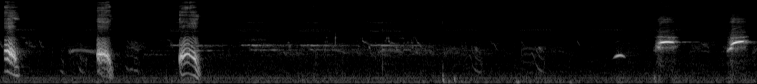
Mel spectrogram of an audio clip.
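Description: Grey francolin, female, giving loud harsh notes that drop in pitch, three at the start and two more near the end, with a faint whistle between.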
